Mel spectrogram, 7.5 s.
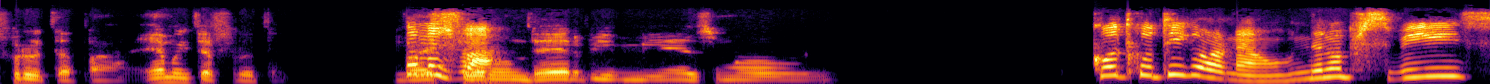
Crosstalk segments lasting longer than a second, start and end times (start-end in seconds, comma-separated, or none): none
